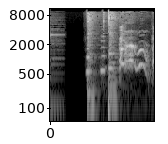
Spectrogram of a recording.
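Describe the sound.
A dog barks in a few short, sharp yaps that run into a higher, wavering whine-like call, fairly loud and heard alone after a brief pause.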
